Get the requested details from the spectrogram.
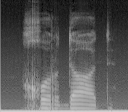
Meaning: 1. Khordad (the third solar month of the Persian calendar) 2. Name of the sixth day of any month of the solar Persian calendar
- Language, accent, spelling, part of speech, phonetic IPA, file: Persian, Iran, خرداد, proper noun, [xoɹ.d̪ɒ́ːd̪̥], Fa-خرداد.ogg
